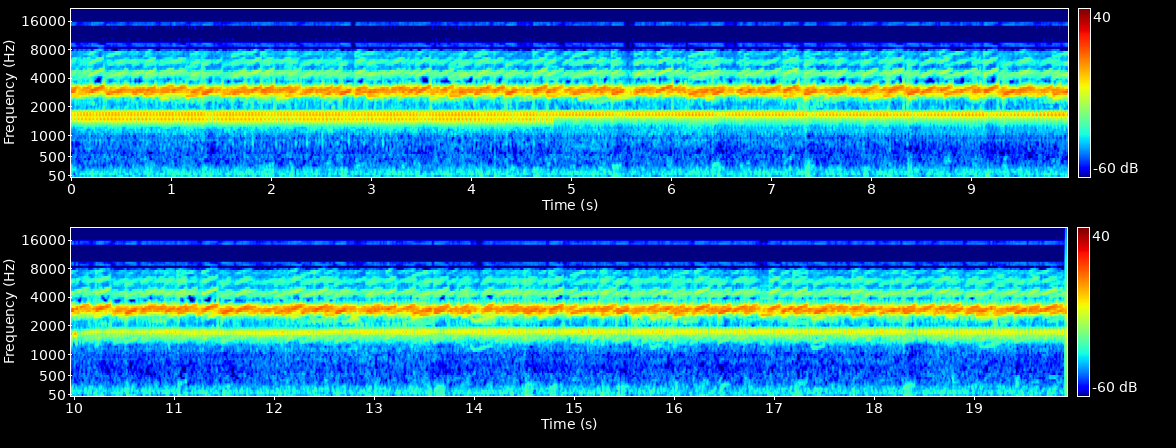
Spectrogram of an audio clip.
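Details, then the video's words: Several American toads breeding in a central Ohio vernal pool give long, steady, musical trills that overlap into a sustained chorus. "American toads in a vernal pool"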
